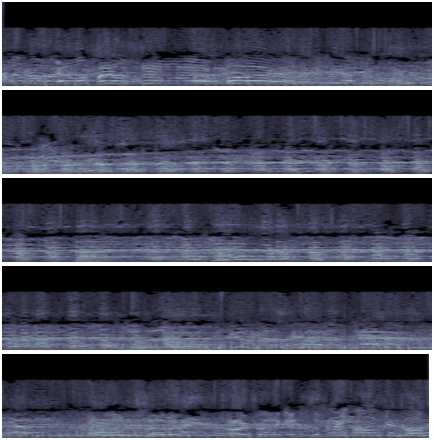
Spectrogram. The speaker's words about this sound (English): Them cattle are heading straight down the canyon, straight for Fletcher's place.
